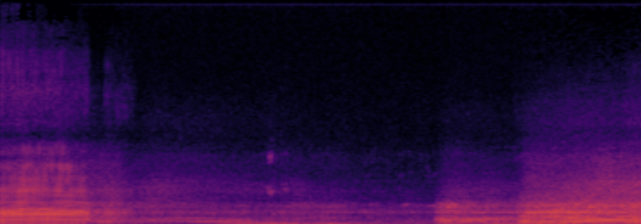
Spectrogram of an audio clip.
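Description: A car engine revs again as a rally car approaches and passes.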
